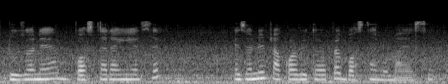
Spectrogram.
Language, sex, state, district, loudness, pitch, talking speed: Assamese, female, Assam, Kamrup Metropolitan, -15 LUFS, 230 Hz, 145 wpm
